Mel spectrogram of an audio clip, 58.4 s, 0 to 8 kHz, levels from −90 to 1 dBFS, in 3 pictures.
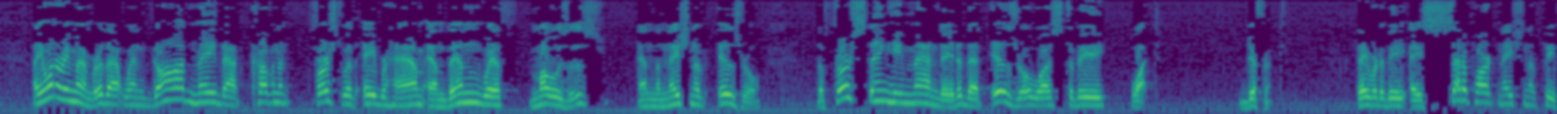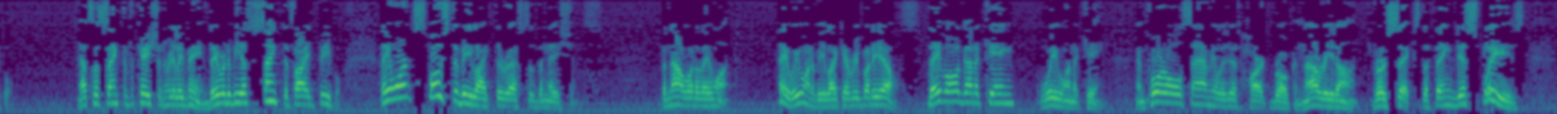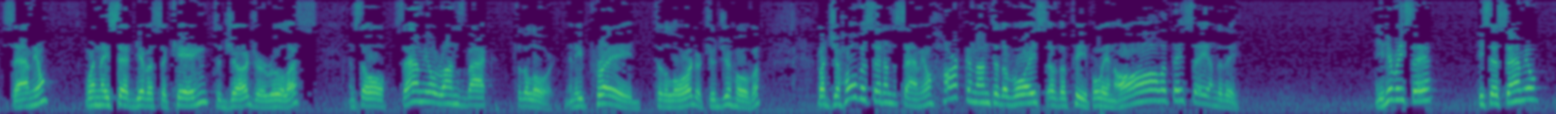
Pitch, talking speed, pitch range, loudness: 165 Hz, 170 wpm, 135-205 Hz, -29 LUFS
